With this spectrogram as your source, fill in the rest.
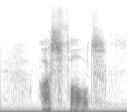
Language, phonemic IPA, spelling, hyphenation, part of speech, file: Dutch, /ˈɑsfɑlt/, asfalt, as‧falt, noun, Nl-asfalt.ogg
- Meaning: asphalt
